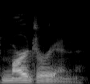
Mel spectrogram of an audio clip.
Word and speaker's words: margarine: And the last word we know is margarine. It's pronounced with the short i sound in in this is in margarine.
